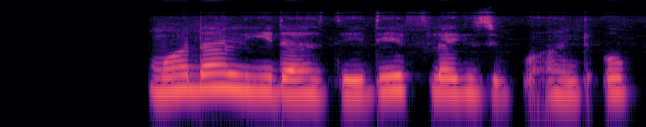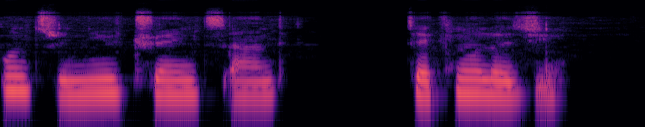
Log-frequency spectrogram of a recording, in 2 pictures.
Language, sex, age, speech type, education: Nigerian Pidgin, female, 15-29, spontaneous, tertiary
